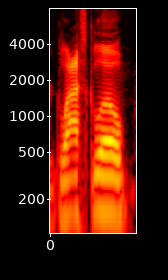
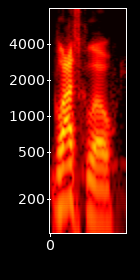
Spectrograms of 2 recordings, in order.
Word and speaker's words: Glasgow: with my family here so glass glow or Glasgow yeah that's how you see that but right here towards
